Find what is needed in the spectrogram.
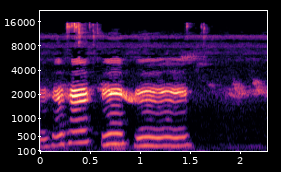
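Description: A high-pitched voice calling out three drawn-out sounds with wavering pitch in the first second and a half, with no clear words.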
